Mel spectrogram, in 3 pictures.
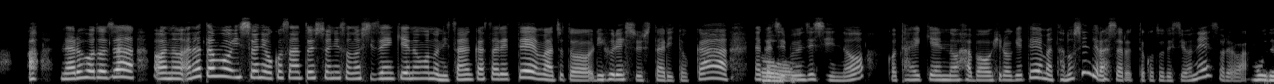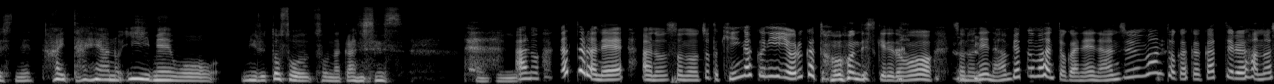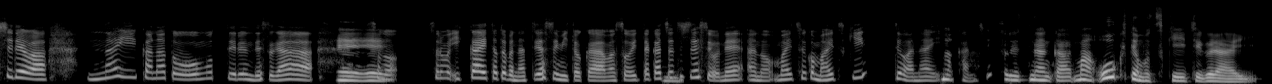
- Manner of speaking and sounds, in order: laughing while speaking: "感じです"; laughing while speaking: "よるかと思うんですけれども"; chuckle
- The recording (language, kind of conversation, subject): Japanese, advice, 毎月決まった額を貯金する習慣を作れないのですが、どうすれば続けられますか？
